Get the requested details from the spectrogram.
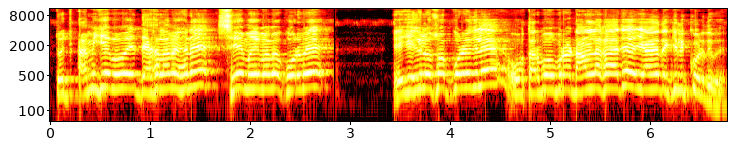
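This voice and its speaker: A man's voice: very high voice, steady tone, fast talker, fairly bright tone. A man walking viewers through a phone app tutorial step by step, repeating each instruction and checking in with tag questions. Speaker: tutorial host. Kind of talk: screen-recording tutorial.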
